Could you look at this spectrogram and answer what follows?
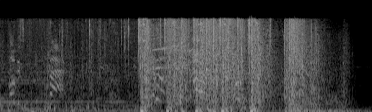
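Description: Gunfire in a video game: a rapid volley of loud, sharp shots bursts in after a quieter stretch and keeps going in clustered bursts, layered over hoofbeats and in-game noise, with people talking.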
